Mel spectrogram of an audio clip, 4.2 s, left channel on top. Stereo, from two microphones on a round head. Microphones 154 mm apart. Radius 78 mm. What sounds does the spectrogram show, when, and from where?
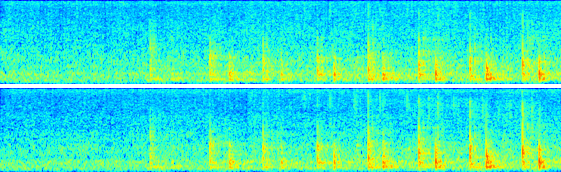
1.1 s running footsteps: 5° right (ahead or behind), 4.5 m; by 4.1 s 55° right (ahead or behind), 1.9 m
